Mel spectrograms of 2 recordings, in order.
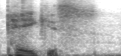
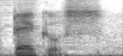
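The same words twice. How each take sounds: First: The name is said the local Texan way. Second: The name is said the Spanish way. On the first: This is how people in the town say it. "It's how they say it there" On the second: This is how it would be said in Spanish. "in Spanish, you would say Pecos"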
